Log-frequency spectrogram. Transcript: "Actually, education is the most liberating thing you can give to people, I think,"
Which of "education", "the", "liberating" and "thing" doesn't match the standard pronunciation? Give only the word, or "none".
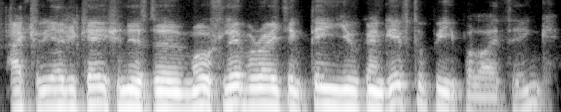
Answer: none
